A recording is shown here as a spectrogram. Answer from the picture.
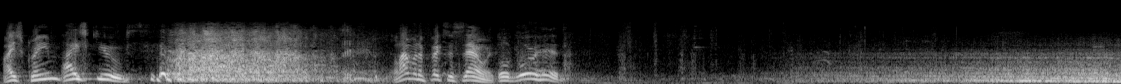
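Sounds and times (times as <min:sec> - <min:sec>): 
speech: 0:00.0 - 0:05.8
laughter: 0:01.4 - 0:04.0, 0:07.8 - 0:10.2
milk truck pulling into driveway: 0:07.6 - 0:11.2.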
